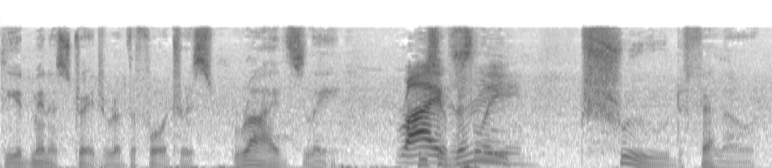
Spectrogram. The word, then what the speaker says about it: Wriothesley: I mentioned that I have had personal dealings with the administrator of the fortress, Wriothesley.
